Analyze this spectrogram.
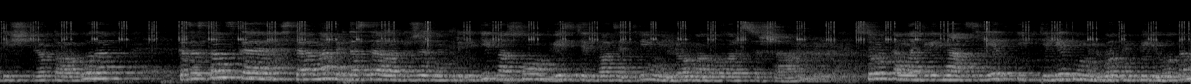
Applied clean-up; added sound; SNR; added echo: none; Camera; 17 dB; reverberation time 1.2 s.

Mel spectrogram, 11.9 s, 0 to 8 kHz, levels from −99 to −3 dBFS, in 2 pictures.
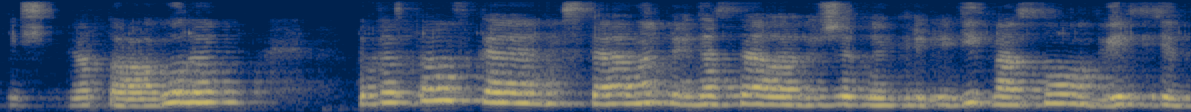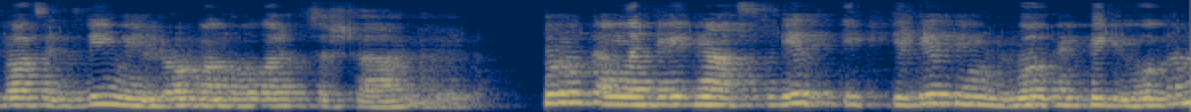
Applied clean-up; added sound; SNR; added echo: neural mask model DeepFilterNet 3.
